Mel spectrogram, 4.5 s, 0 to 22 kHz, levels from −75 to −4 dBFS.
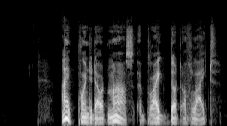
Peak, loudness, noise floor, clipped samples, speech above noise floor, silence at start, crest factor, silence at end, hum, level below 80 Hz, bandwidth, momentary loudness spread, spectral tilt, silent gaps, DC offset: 0 dBFS; -19 LUFS; -75 dBFS; under 0.1%; 57 dB; 1.25 s; 20 dB; 0.25 s; none; -44 dBFS; 13 kHz; 10 LU; -5.5 dB/octave; none; under 0.1%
